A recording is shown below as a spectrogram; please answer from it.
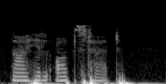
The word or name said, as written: nihil obstat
